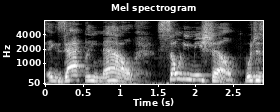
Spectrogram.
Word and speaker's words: Sony Michel: all this man right now right exactly now Sony Michel which is how you pronounce his name Sony Michel plate beside Nick Chubb and he's still shined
